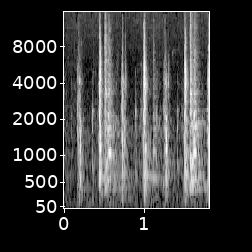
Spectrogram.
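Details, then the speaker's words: 2004 Toyota Sienna, 275,000 miles, clunking complaint: sharp metallic clunks about four per second as the wheel is rocked, heard from underneath; rear transmission mount worn to bare metal — worn transmission mount clunk. "i can see the transmission mount on the back is worn that's what's cracked the hardest one to get to of course you can really hear it she's gonna be wiggling the tire we'll go underneath there it is and the back mounts wiggling back and forth"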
